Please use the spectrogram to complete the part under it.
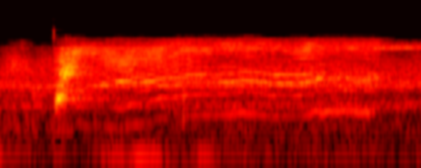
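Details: Hungry baby monkey Leo crying for its mother's milk: a sharp onset, then a sustained harmonic wail that wavers gently and slowly fades over four seconds, with constant low hiss behind.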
